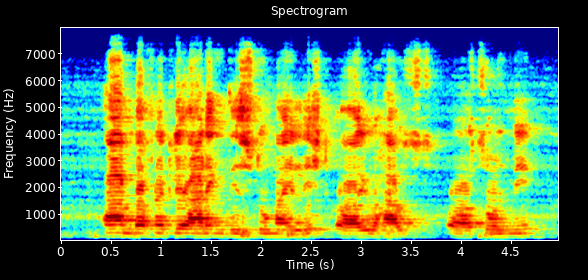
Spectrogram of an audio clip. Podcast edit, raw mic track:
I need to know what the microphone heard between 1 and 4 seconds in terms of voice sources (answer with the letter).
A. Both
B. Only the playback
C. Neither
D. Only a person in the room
B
